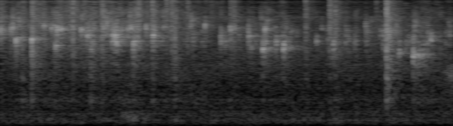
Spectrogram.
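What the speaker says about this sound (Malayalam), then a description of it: "ഒഴിക്കട്ടെ വെളിച്ചെണ്ണ. ഞാൻ വെളിച്ചെണ്ണ ഒഴിക്കുകയാണേ." Coconut oil is poured into a hot pan, giving a quiet, close crackling sizzle with light splashy bursts and no talking.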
